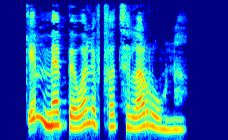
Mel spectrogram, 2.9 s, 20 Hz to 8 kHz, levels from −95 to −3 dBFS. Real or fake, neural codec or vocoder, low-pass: real; none; 7.2 kHz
